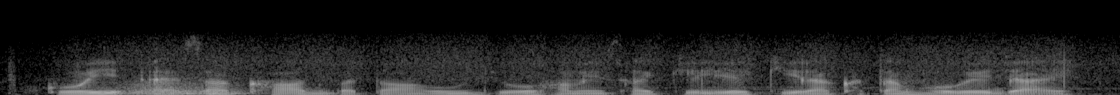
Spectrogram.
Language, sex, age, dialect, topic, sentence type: Magahi, male, 18-24, Northeastern/Surjapuri, agriculture, question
